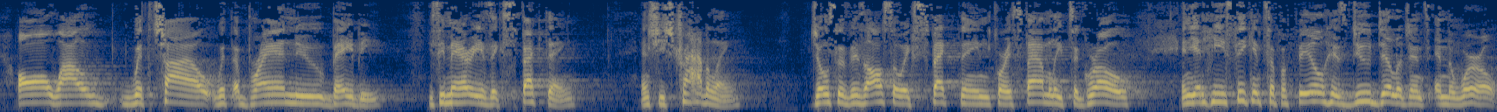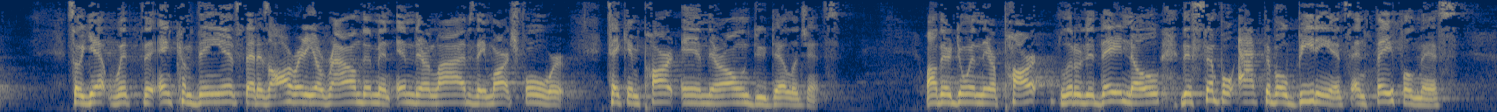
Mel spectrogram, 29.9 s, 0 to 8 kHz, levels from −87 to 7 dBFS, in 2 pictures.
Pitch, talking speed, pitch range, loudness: 165 Hz, 155 wpm, 155-180 Hz, -20 LUFS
